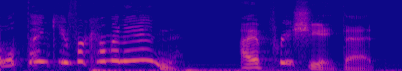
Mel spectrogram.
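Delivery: voice jumping way up. Live on stream, thanking a newcomer for coming in, voice jumping way up. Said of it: "my voice just went up 12 octaves".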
